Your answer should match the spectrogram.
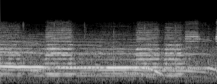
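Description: A vehicle horn held in one long blast that drops off near the end, over shouting from a crowd.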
